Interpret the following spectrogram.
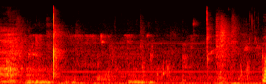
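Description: Quiet sipping of a drink from a cup and a straw tumbler, with faint liquid sounds and two sharp clicks, about a second in and near the end.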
